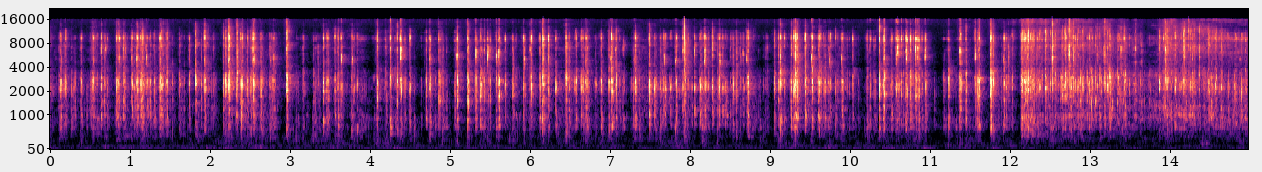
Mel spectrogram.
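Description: A black Dell keyboard of hollow plastic is held tilted while fingertips type steadily on its keys. It makes a dense run of short, dry, bright plastic clicks that stop instantly, centered around 2.5 kHz, over a faint low hum.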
